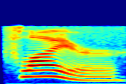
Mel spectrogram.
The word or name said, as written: flier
